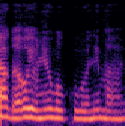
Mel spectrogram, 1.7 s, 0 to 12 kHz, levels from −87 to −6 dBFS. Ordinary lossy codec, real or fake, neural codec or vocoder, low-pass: AAC, 48 kbps; fake; codec, 24 kHz, 1.5 kbps, HILCodec; 10.8 kHz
